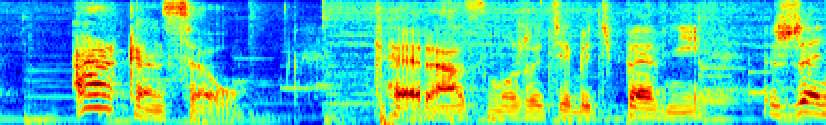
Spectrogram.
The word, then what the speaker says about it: Arkansas: wymowa jest tutaj karalna Gdybyśmy chcieli przeczytać ją po polsku brzmiałaby Arkas ale nie może być tak łatwo Prawidłowa nazwa tego stanu to arkansaw celu repeat please powtórzcie arkansaw teraz możecie być pewni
